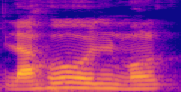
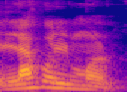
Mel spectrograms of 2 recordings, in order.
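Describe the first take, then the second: First: The vowel after the h is lengthened. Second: The vowel after the h is short. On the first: The speaker calls it wrong. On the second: The speaker calls it right.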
